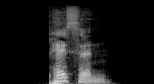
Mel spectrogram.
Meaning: dative plural of Pass
- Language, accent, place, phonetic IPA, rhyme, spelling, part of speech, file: German, Germany, Berlin, [ˈpɛsn̩], -ɛsn̩, Pässen, noun, De-Pässen.ogg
